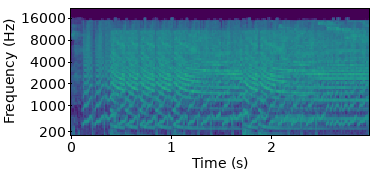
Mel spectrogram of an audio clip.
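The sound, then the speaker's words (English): A loud, continuous burst of warbling, sweeping electronic tones, like an air horn effect that comes out sounding like a barrage of laser guns, dense and chaotic with no talking. “Oh, that sounds like laser guns or something. Yeah, it's just supposed to be an air horn.”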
